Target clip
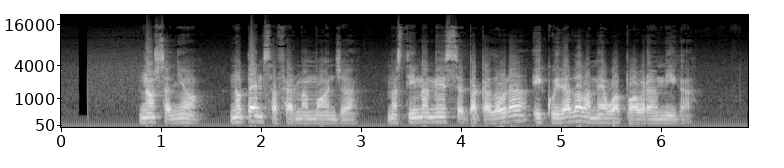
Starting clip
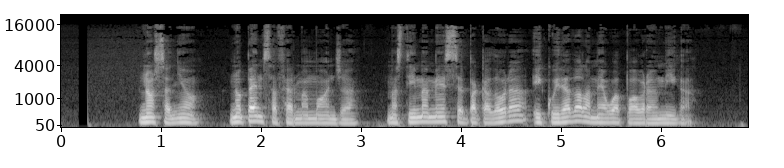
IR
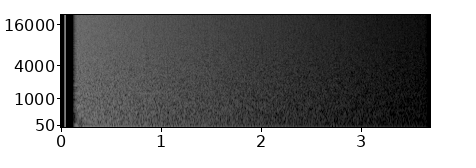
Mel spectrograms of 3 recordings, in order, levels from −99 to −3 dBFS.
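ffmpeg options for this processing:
-filter_complex "[0:a]acrossover=split=210 5000:gain=0.224 1 0.141[a][b][c];[a][b][c]amix=inputs=3:normalize=0,asplit=2[d][e];[e]highpass=f=720:p=1,volume=19dB,asoftclip=type=tanh:threshold=-6dB[f];[d][f]amix=inputs=2:normalize=0,lowpass=f=7.2k:p=1,volume=-6dB,aeval=exprs='val(0)+0.00251*(sin(2*PI*50*n/s)+sin(2*PI*2*50*n/s)/2+sin(2*PI*3*50*n/s)/3+sin(2*PI*4*50*n/s)/4+sin(2*PI*5*50*n/s)/5)':c=same,volume=2dB"

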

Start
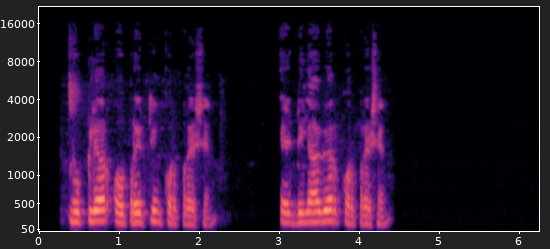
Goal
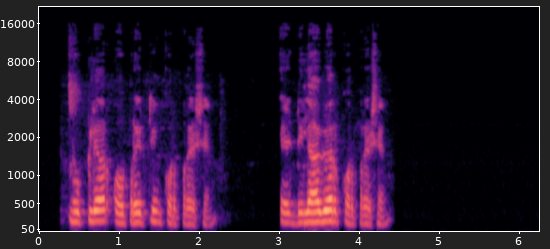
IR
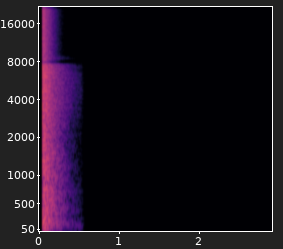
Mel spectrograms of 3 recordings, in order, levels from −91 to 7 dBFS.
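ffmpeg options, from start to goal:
-filter_complex "[0:a]asettb=1/sr,asplit=3[a][b][c];[a]atrim=end=3.324[d];[b]atrim=start=3.32:end=3.75,asetpts=PTS-STARTPTS,afade=t=in:d=0.004:c=qsin,afade=t=out:st=0.426:d=0.004:c=qsin,acontrast=68[e];[c]atrim=start=3.746[f];[d][e]acrossfade=d=0.004:c1=hsin:c2=qsin[g];[g][f]acrossfade=d=0.004:c1=qsin:c2=hsin"

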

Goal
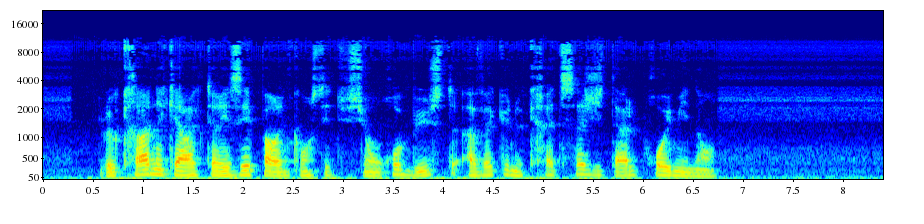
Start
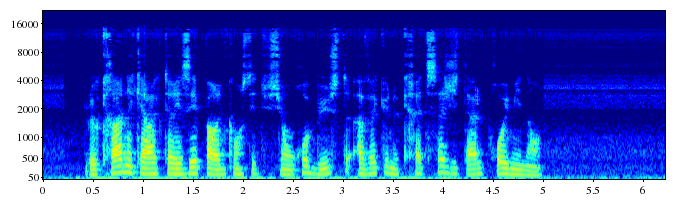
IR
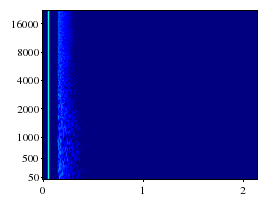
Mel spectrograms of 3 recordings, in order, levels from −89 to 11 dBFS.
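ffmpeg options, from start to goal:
-af "asetrate=32667,aresample=44100,volume=6.5dB"

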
